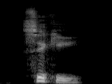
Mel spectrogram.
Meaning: 1. A day, or time, off work due to (supposed) illness 2. A person who is unwell
- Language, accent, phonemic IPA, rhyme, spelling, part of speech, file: English, Australia, /ˈsɪki/, -ɪki, sickie, noun, En-au-sickie.ogg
